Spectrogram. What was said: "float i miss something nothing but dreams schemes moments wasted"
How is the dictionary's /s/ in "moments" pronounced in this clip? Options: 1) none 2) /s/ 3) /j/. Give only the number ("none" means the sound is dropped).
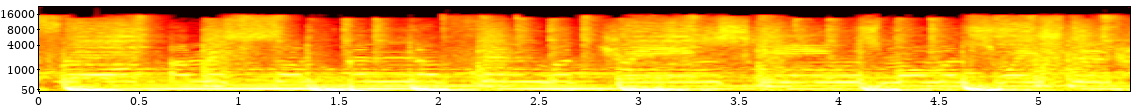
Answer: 2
